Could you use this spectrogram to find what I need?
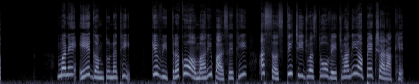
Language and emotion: Gujarati, disgusted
